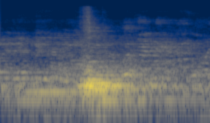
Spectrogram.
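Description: Mariachi guitar loosely strummed and plucked between songs, with one louder strum about a second in, over voices in the room.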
